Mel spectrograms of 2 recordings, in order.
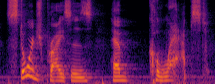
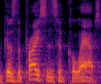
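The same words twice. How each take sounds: First: "storage prices have collapsed" spoken slowly, each word weighted; slow emphasis. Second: Said in the usual way. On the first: Shown as a demonstration. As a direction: lean on "storage" and draw the phrase out. Teacher repeats key point.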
